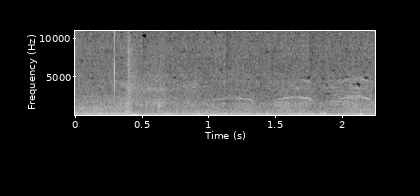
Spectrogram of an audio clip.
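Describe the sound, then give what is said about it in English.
A steady, low roar of an airplane flying overhead above a park, continuous and fairly loud throughout, with a windy, rushing texture and no clear speech. “There's a plane overhead.”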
